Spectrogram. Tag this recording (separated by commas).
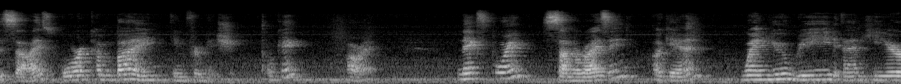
Speech, inside a small room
